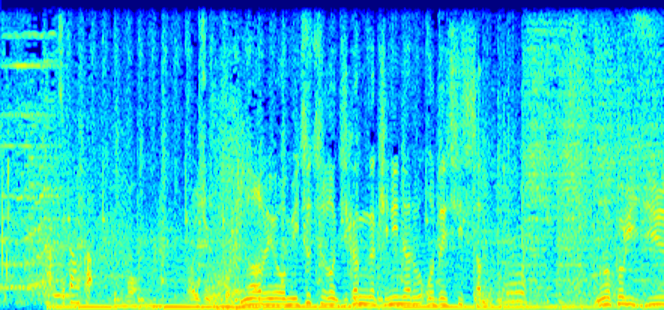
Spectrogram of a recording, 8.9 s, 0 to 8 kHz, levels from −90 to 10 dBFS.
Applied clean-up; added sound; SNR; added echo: none; none; none; none.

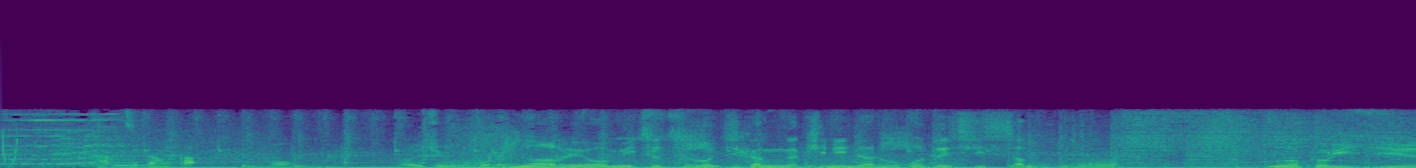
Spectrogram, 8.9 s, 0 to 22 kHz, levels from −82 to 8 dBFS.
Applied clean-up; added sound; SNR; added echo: none; Bird; 9 dB; none.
